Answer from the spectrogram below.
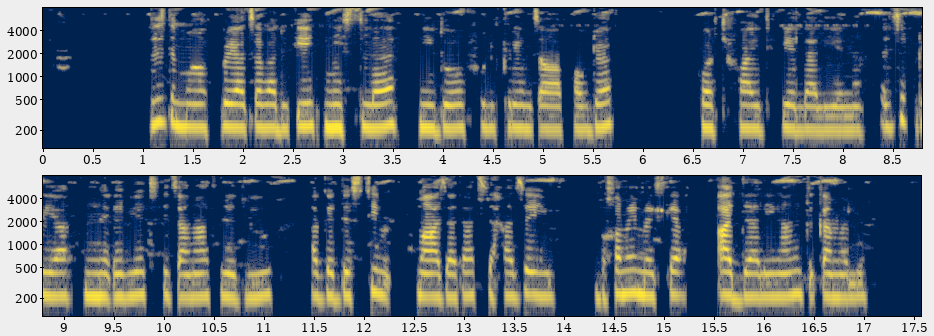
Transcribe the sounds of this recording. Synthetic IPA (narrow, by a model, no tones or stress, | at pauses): ʔɨzid̪ɨmːafɨɾjat͡sʼɐβad̪ukʼimislɐ | nid̪o̞fulkɾemt͡sʼɐwapʰawd̪ɐɾ | pʰoɾt̪ʰfajd̪jɛlːaljɛnːaʔɨzifɨɾjanɨʕɨβjɛt̪ħɨt͡sʼanat̪zɐɡ̪liju | ʔaɡɐd̪ɐst̪ʰi | maʔazat̪ʰat̪z̥ɐħazɐɨjːu | bɨxɐmɐjmɐlkʰɨʕ | ʔad̪alinanɨt̪ʼɨkʼːɐmɐlːu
